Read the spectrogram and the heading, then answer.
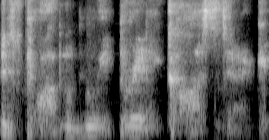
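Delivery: whispered voice. Turning to everybody, saying the remark in a whisper rather than out loud. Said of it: "I'm going to whisper that".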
